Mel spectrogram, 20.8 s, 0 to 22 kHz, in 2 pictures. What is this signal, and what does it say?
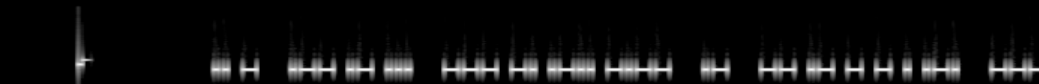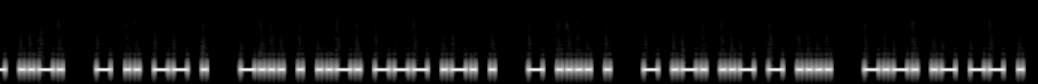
Morse code, heard as a keyed tone, about 25 wpm, 700 Hz. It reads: IT WAS ONLY A MATTER OF TIME BEFORE THE TRUTH CAME
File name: practice / 25wpm / Sentences with 9-Word Phrases - 25wpm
